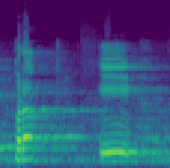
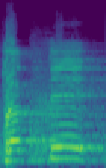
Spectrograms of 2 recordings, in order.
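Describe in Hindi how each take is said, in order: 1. 'prat' के बाद रुकावट के साथ शब्द टूटता है। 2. यह शब्द बिना रुके सहजता से बोला गया है।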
